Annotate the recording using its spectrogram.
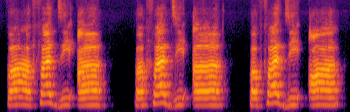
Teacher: हलक के बाहर उंगली लगा दो शहादत की, यानी हमें पता चलना चाहिए कि आइन जो है हलक के बीच से निकल रहा है। तो बिगिनिंग में हमारी प्रैक्टिस, जब कभी आइन पढ़ते हैं, हमारी उंगली बाहर से हलक को लगनी चाहिए, दबाना चाहिए, तब जाकर आइन बाहर आएगा।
